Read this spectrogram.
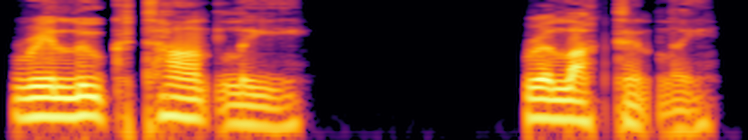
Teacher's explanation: This word has four syllables and the stress is on that second syllable. That third syllable also has that schwah reluctantly.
